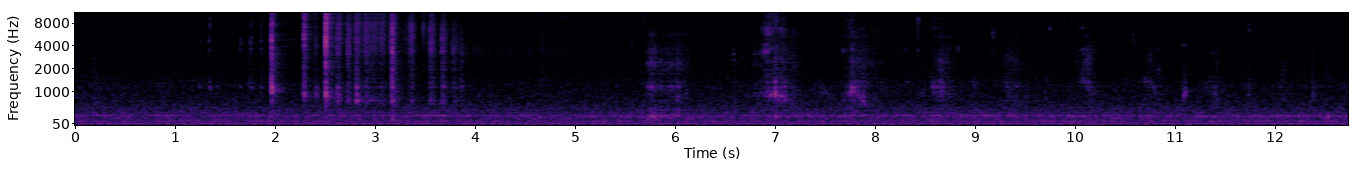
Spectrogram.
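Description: Crisp meringue cookies being bitten and chewed: a quick run of sharp crunches about two seconds in, then a few softer crunches.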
